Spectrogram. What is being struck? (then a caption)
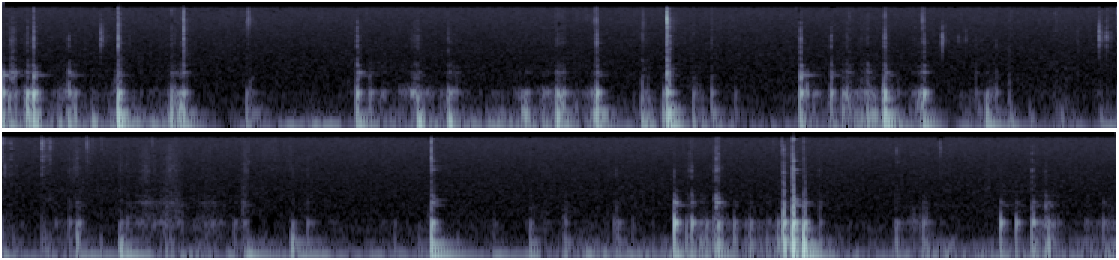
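Steel picks on a metal mesh microphone grille. A steel hook pick and steel tweezers pick and scratch at the mesh wires of the black hollow metal mesh grille of a Blue Yeti microphone while cleaning it. This produces a close, irregular stream of dull, low thumping taps and small clicks, with brief scratchy rasps between them. Each tap dies away almost instantly with a faint bright tick on top.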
